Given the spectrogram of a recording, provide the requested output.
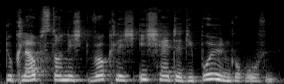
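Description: A woman voicing a blind young man who talks in a steady, measured way, in an audiobook. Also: mid-range voice, natural voice. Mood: restrained.

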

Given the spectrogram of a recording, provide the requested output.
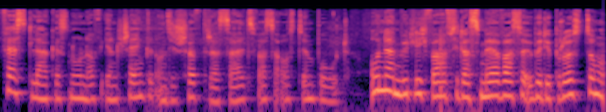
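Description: Woman narrator, low voice, dark mellow tone, measured audiobook reading. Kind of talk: scripted story narration.

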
